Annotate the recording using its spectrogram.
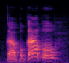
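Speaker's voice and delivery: low, loud gobbling; turkey gobble. Retold or imitated. Reviewing the sounds, low turkey gobble. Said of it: "let's see if I got the sounds right".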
